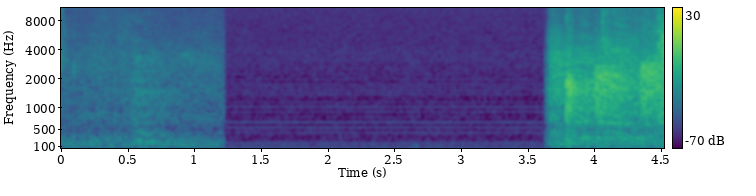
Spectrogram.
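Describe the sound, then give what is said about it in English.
Two bursts of dense, crackly applause-like clapping, a softer stretch at the start, then near-silence, then a louder wash of clapping near the end. No one speaks. “Why are you clapping?”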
